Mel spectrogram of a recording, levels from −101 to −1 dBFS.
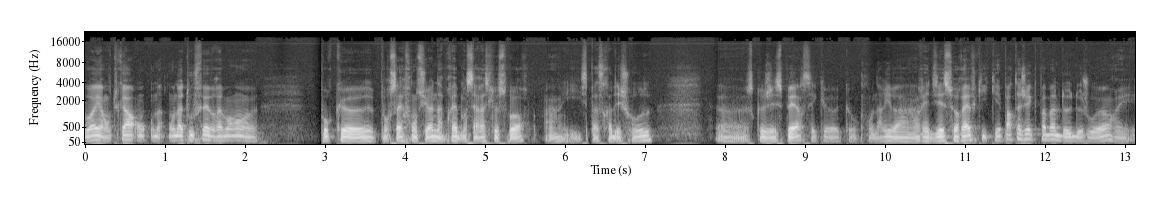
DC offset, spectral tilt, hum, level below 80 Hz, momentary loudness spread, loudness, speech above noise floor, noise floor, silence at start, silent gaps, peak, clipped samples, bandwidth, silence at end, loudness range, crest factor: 0.3%; -6 dB/octave; none; -50 dBFS; 11 LU; -22 LUFS; 29 dB; -51 dBFS; 0 s; none; -2 dBFS; under 0.1%; 17 kHz; 0 s; 5 LU; 20 dB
